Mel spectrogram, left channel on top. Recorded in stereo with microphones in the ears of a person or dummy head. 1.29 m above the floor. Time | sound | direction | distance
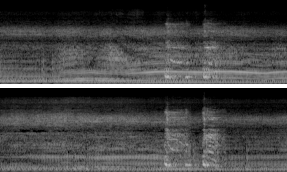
1.6 | a cough | 55° right (ahead or behind) | 1.2 m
